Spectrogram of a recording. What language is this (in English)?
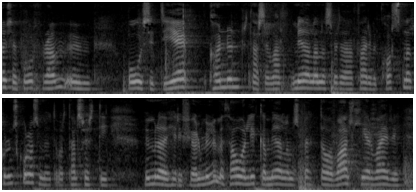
Icelandic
